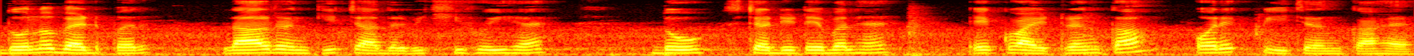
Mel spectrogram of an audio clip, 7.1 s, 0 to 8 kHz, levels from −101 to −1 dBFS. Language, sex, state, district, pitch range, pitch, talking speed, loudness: Hindi, male, Punjab, Pathankot, 155-175 Hz, 170 Hz, 205 wpm, -19 LUFS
